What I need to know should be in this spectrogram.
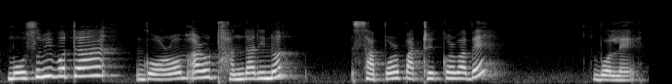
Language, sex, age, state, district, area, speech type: Assamese, female, 18-30, Assam, Sivasagar, urban, spontaneous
